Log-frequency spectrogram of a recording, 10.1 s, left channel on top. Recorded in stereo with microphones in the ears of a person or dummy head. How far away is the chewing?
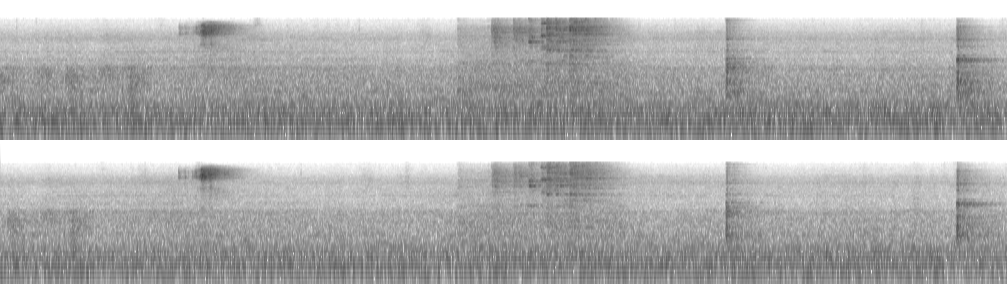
About 1.0 m.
